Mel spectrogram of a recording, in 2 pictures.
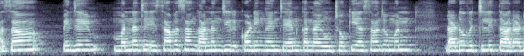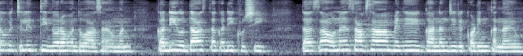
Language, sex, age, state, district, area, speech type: Sindhi, female, 18-30, Gujarat, Surat, urban, spontaneous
